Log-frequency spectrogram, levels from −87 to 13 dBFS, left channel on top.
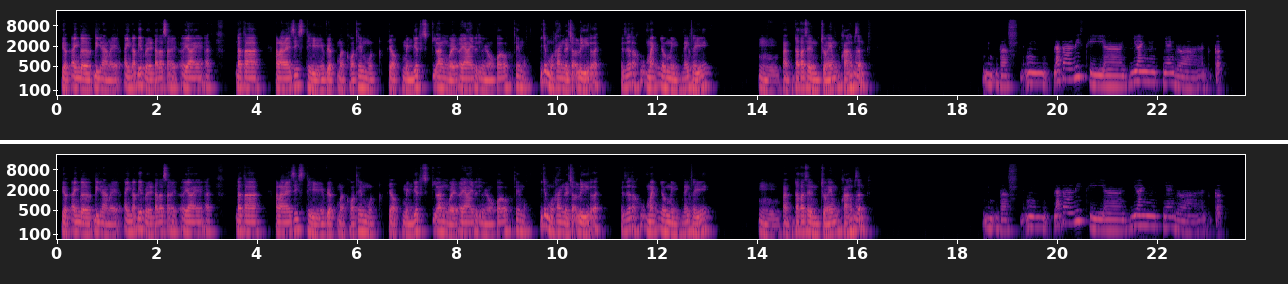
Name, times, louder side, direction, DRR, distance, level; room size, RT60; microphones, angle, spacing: voice 1, 0.1-3.1 3.6-4.0 4.4-6.4 6.6-9.4 9.7-10.8 11.3-13.0 14.0-16.2, left 2 dB, 20° left, 0.4 m, -31 dB
voice 2, 12.6-12.9 15.9-16.1 18.5-23.3, left 4 dB, 85° left, 0.5 m, -39 dB
3.7 x 3.3 x 2.2 m
head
